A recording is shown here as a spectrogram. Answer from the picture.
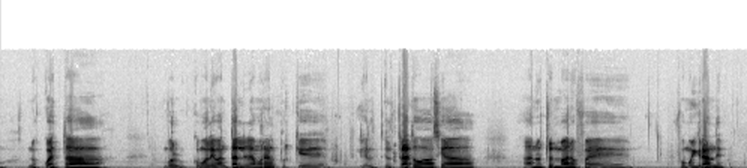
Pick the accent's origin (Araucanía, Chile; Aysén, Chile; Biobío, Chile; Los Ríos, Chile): Araucanía, Chile; Freire; Vengo de la comuna de Freire, soy de la comunidad Trapilwe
